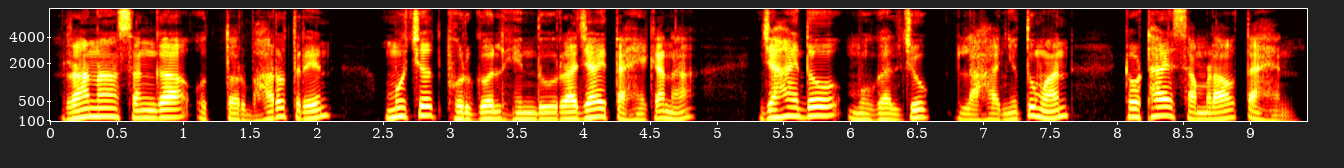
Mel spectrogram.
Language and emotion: Santali, neutral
